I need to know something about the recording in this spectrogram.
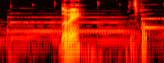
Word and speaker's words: Louis: Louis? Hold on. Alright, how do I pronounce this? Louise. Yeah, it's Louise. Because not an S though. It's just Louis.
